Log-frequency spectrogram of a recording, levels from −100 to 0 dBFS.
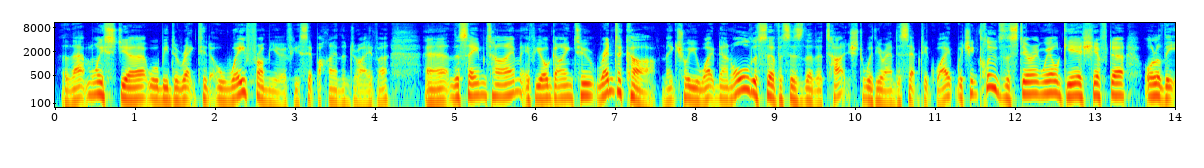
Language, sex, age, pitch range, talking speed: English, male, 40-59, 115-150 Hz, 220 wpm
